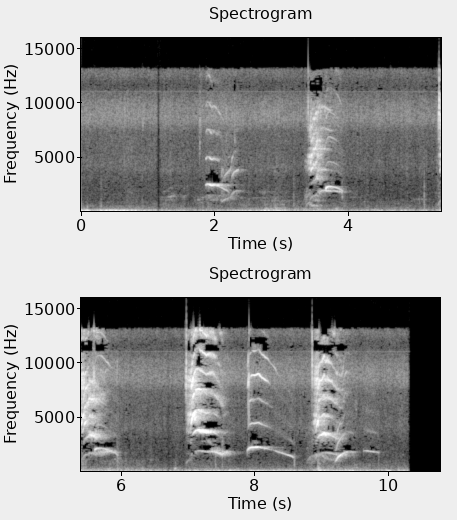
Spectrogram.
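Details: Newborn kittens around two weeks old mew while nuzzling Ginger, thinking she is their mother Lima; six soft, high-pitched meows with falling tails, grouped closer together toward the end, over a faint steady hiss.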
